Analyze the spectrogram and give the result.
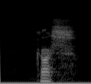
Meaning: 1. a greenhouse 2. a public or private entity, mainly concerned with managing funds for a certain purpose, after which it is often named
- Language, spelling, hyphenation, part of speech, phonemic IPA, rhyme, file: Dutch, kas, kas, noun, /kɑs/, -ɑs, Nl-kas.ogg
